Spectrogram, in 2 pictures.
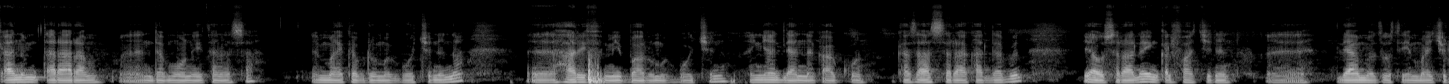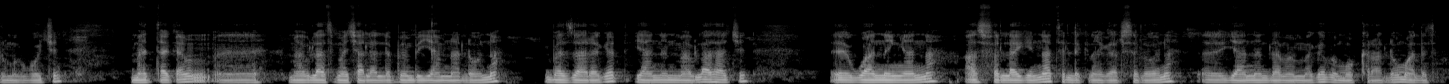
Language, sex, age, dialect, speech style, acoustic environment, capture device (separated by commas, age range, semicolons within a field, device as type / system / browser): Amharic, male, 18-24, Ethiopia - Addis Ababa, happy, silence, mobile / Linux / Chrome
